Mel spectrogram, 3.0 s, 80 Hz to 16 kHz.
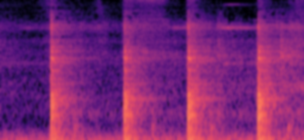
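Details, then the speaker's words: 2004 Honda Civic Si, 2.0L manual, front driver side wheel rocked by hand: four sharp metallic clunks about every 0.7 s from a dried-out, badly worn lower ball joint with huge play; clunks also when turning. "The lower ball joint, it's so bad, it's so dried out and worn. It's a huge play."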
